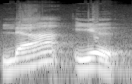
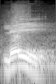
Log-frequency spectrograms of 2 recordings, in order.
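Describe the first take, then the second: First: The two sounds are said slowly and separately. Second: The two sounds are run quickly together. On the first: The speaker calls it wrong. "ല യ് അങ്ങനെയല്ല" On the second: The speaker calls it right. "രണ്ടക്ഷരം പറയുമ്പോൾ സ്പീഡിൽ പറയും"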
